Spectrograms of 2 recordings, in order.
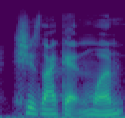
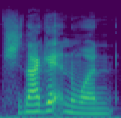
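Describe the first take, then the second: First: Softer, matter-of-fact first take; quiet realisation; muted verdict. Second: "not getting one" higher and firmer; insistent "not", pitched up; emphatic repeat. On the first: Prediction, then repeated firmly. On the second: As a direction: punch "not" with more voice. Repeats the prediction firmly. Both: Retold or imitated.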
